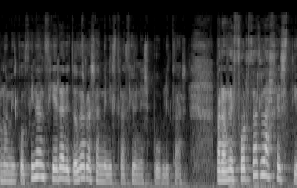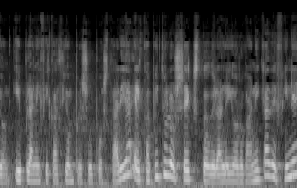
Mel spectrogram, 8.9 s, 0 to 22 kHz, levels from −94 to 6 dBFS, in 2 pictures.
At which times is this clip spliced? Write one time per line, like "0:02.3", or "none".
0:03.2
